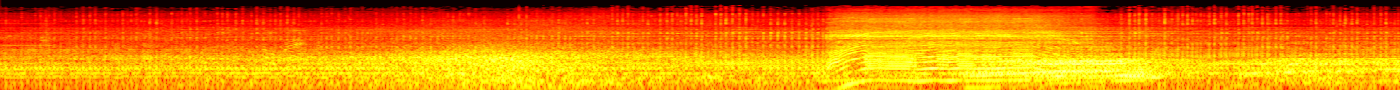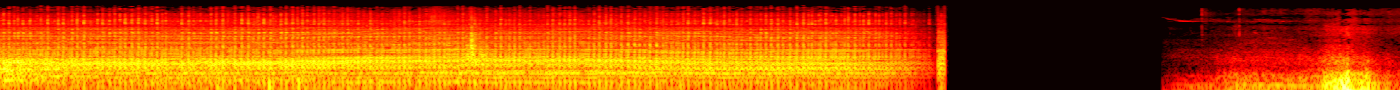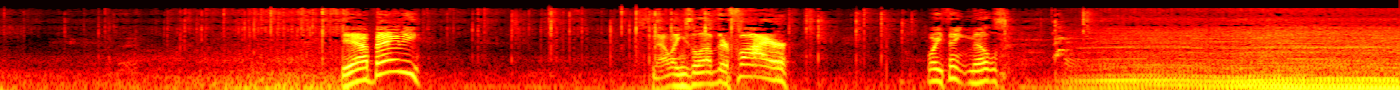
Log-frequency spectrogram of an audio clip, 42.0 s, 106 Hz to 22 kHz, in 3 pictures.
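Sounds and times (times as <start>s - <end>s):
chainsaw running and revving: 0.0s - 23.5s, 37.7s - 42.0s.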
